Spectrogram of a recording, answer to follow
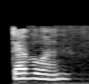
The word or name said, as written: devlin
